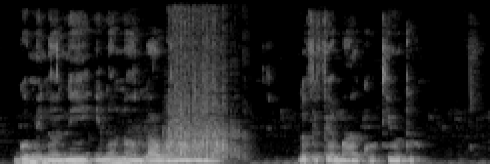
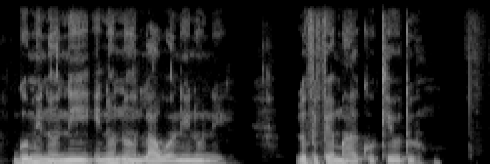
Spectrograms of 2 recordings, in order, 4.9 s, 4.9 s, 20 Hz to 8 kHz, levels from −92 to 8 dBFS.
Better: second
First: noise reduction (classical method WPE with log-MMSE)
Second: none

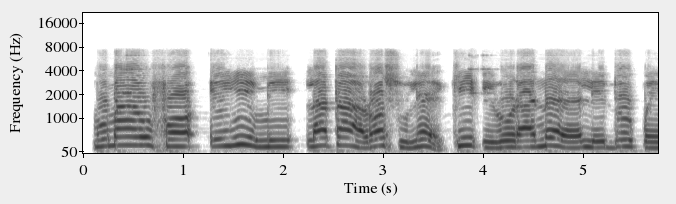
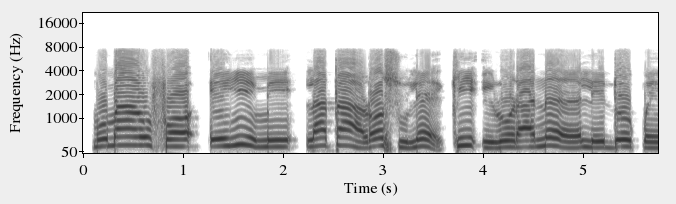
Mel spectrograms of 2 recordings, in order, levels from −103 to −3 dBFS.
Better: second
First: noise reduction (neural separator model SepFormer DNS4)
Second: none

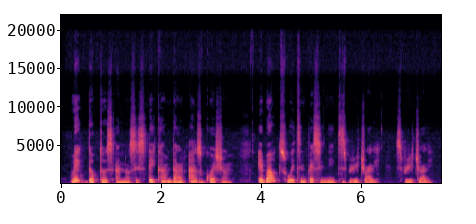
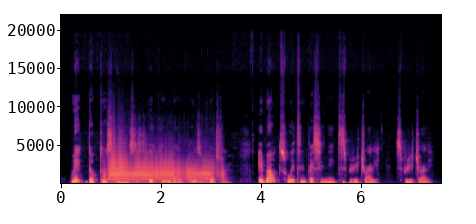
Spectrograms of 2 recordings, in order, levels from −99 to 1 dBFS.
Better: first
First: none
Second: noise reduction (neural mask model RNNoise)

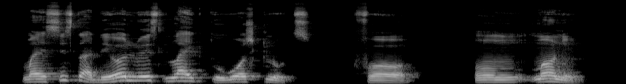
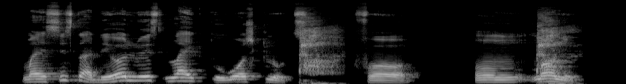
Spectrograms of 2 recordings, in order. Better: first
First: none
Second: noise reduction (classical method Wiener filter)

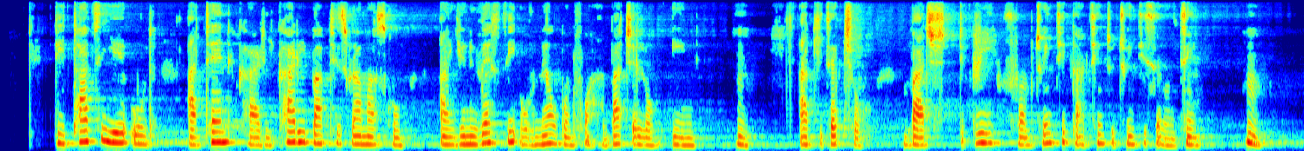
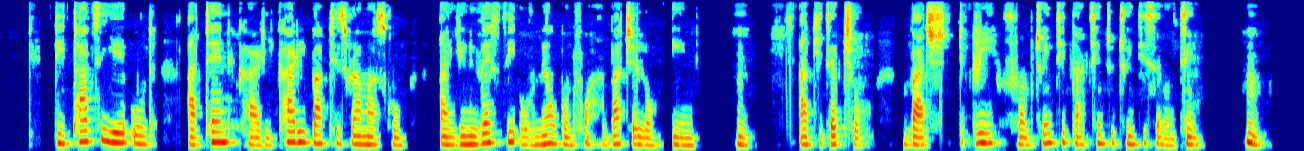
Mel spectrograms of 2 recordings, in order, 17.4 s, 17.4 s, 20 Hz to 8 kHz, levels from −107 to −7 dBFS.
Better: second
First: room echo; dies away in 1.7 s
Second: none

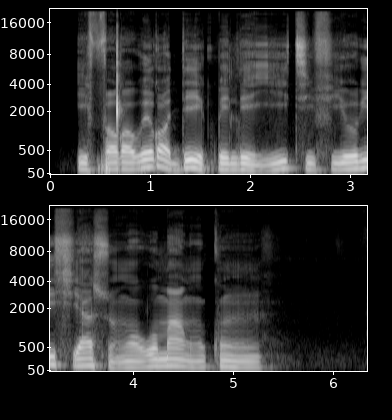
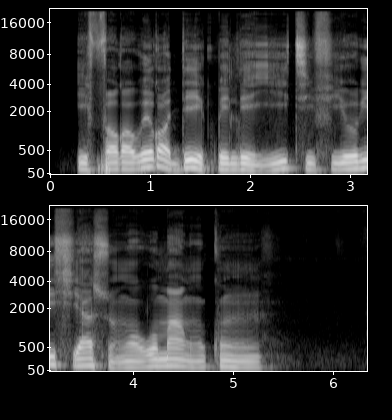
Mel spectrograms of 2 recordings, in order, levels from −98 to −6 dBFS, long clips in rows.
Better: second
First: background sound (Finger snapping); 8 dB below the speech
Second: none

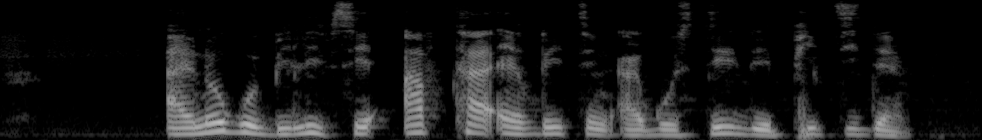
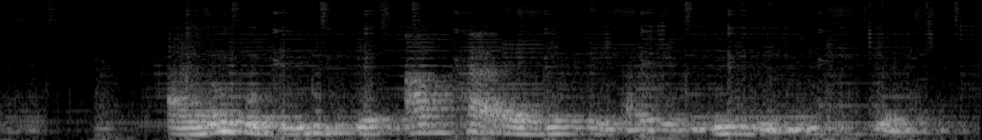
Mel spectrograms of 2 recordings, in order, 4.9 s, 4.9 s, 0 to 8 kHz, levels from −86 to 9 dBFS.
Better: first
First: none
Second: noise reduction (neural separator model SepFormer DNS4)

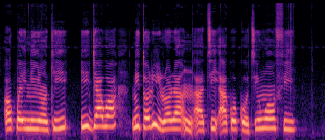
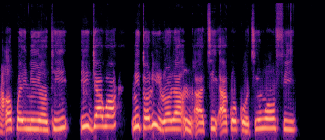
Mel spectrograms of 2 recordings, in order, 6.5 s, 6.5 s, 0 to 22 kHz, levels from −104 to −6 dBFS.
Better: first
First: none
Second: noise reduction (neural mask model Resemble Enhance denoiser)

